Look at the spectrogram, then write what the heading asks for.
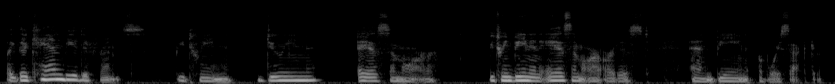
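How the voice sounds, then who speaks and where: Husky lady rambling while she crafts, kinda deep soft dark tone, trails off and loses her words, sometimes nearly whispery. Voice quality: husky, often dropping to a near whisper. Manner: halting, meandering, self-deprecating, searching for words. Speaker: ASMR channel host.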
